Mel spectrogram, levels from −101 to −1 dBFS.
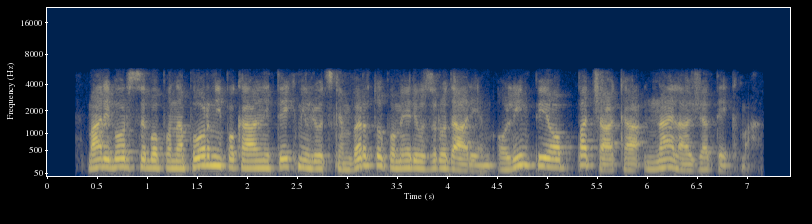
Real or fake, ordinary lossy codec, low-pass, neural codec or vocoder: real; Opus, 16 kbps; 5.4 kHz; none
